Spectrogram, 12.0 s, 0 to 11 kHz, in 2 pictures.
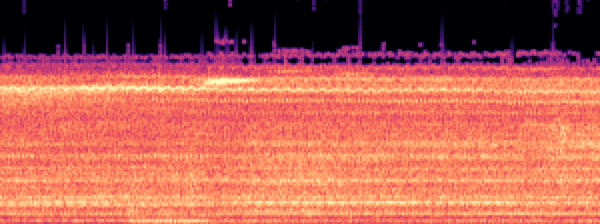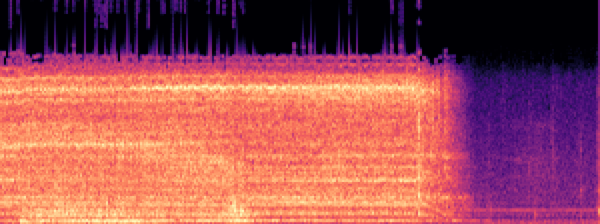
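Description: Nine-spindle drill head on a small-horsepower drill press running at 3000 rpm, a loud steady whine of many tones. From about six seconds in, nine quarter-inch bits cut into HDPE plastic and the head slows a little under the load, a sign the drill press is short of horsepower for the job. It winds down about ten seconds in.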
